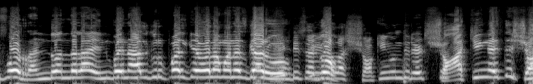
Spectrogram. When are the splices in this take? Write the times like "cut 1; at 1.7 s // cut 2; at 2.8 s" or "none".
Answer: none

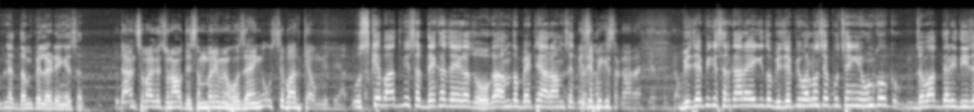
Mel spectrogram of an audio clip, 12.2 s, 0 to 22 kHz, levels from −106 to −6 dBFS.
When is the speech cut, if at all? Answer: none

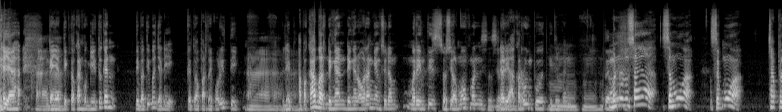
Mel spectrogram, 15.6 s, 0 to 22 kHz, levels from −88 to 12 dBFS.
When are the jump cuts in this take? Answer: cut 1; at 12.1 s

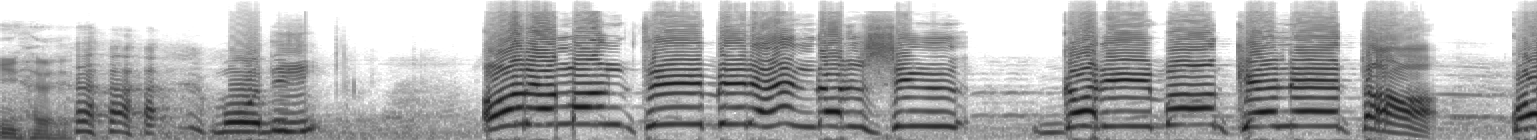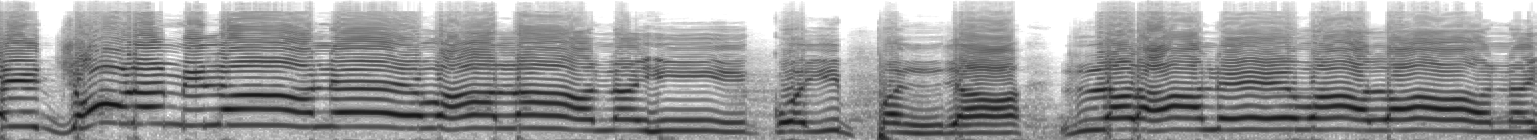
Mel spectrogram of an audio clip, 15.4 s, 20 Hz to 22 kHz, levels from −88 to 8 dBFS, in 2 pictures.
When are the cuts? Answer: cut 1; at 1.5 s

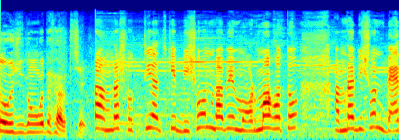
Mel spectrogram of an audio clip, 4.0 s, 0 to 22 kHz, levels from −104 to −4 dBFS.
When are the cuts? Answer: cut 1; at 0.9 s

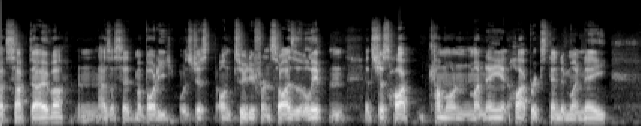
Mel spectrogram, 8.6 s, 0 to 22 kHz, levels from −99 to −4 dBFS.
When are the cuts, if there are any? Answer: none

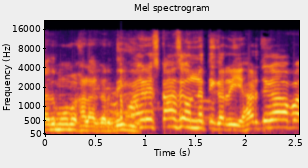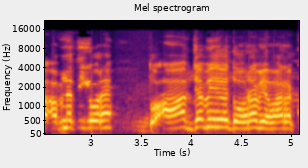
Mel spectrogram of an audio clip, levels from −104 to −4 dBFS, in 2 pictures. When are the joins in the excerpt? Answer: cut 1; at 0.9 s

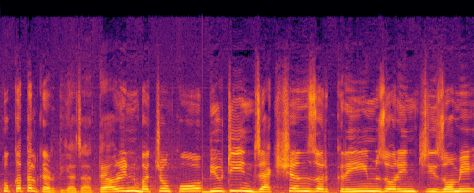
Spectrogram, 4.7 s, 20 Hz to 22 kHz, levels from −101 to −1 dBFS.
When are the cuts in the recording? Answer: cut 1; at 2.0 s

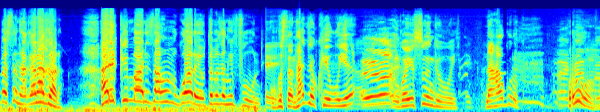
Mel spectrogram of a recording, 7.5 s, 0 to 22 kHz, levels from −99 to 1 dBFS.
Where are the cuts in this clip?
cut 1; at 3.4 s

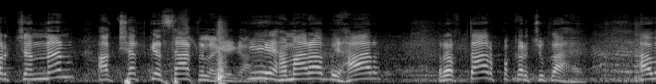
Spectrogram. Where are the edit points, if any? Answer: cut 1; at 2.3 s

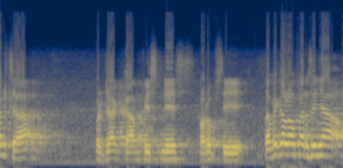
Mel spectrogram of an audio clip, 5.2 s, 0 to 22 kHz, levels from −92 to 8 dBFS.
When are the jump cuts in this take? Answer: cut 1; at 4.1 s

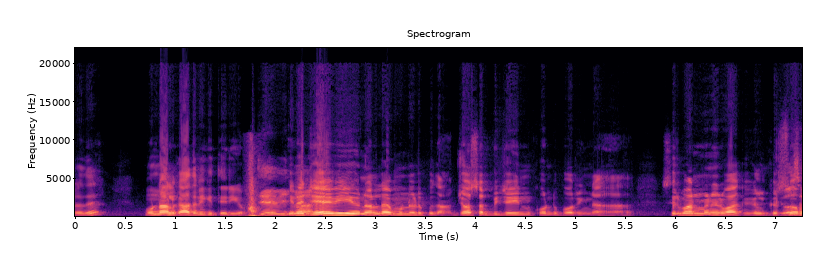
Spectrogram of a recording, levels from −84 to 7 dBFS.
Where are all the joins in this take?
cut 1; at 1.8 s

